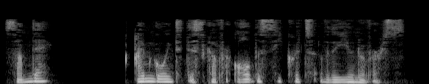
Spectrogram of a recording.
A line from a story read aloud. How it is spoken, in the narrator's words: Dante whispered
